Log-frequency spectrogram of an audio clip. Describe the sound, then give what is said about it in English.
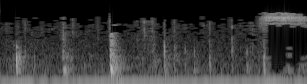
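A door being eased shut, with a couple of soft, muffled thumps and faint rattling over a steady low hum; quiet, no voices. “Hey, you close the door behind us”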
